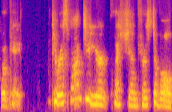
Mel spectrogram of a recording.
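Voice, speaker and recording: A woman's somewhat breathy voice, fairly slow, with lively intonation. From Cleveland, Ohio. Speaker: consultant and workshop presenter. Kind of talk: lecture.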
